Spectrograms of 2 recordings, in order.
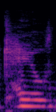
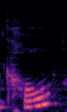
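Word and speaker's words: Chaol: And when I read Throne of Glass, I pictured Kale's name Cole for some reason. I thought his name was Cole. That's how I said it.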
